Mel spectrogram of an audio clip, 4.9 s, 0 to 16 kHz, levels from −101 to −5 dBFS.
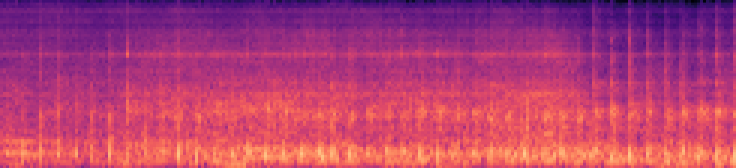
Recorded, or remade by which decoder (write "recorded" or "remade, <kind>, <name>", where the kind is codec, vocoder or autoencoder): remade, codec, DAC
